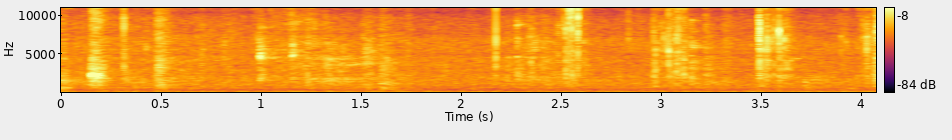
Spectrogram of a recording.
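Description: Knife scraping and working inside a flounder's gutted belly cavity on a wooden table: a few faint, scattered scrapes and clicks over a steady low hum.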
